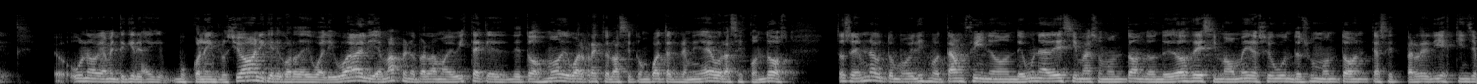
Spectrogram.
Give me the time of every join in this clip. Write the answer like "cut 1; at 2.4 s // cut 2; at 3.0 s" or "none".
cut 1; at 1.4 s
